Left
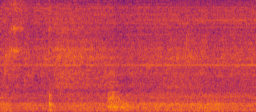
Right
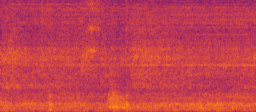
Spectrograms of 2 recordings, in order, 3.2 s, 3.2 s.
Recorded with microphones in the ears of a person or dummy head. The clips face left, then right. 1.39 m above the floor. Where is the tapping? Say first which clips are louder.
Even; 55° left (ahead or behind), 0.8 m.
